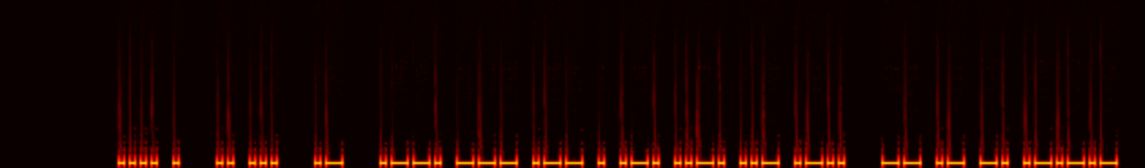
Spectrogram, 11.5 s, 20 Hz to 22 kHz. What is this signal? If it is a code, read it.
Morse code, heard as a keyed tone, about 22 wpm, 700 Hz. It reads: HE IS A POWERFUL MAN.
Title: Sentences from Top 1300 Words 22wpm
